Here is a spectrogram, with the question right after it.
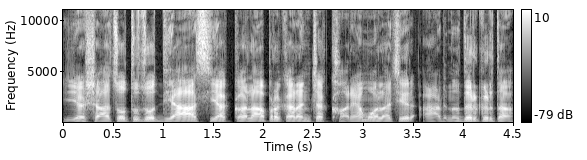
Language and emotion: Goan Konkani, disgusted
